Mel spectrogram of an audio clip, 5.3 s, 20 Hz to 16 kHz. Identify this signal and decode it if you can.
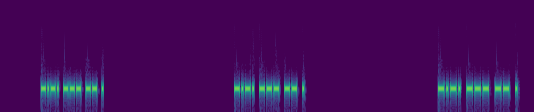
Morse code, heard as a keyed tone, about 68 wpm, 700 Hz. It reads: COME COME COME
